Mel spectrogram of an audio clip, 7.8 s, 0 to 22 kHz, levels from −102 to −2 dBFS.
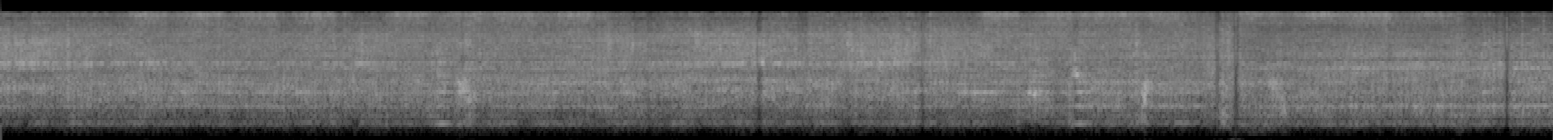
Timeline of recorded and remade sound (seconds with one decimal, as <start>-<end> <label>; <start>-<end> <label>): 0.0-7.8 remade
